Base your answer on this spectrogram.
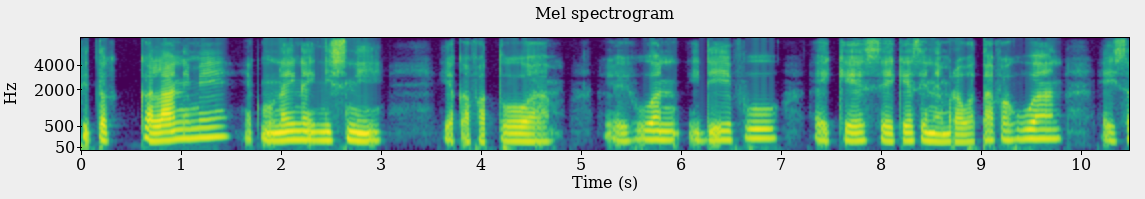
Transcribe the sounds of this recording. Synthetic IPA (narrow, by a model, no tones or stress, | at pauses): fit̪a | kalanimeja̰kmunainainisni | jaka̰fat̪oam | lḛiɦuanḭdefu | aikesekeseniamɾawat̪afaɦuan | a̰is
